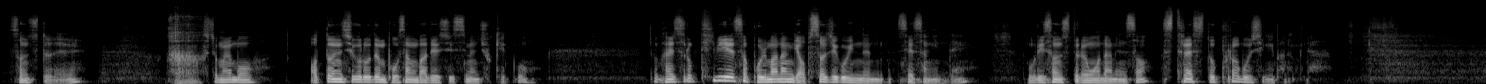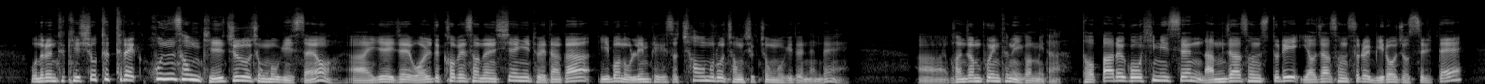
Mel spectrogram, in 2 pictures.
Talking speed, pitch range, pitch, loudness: 320 characters per minute, 105-160 Hz, 120 Hz, -22 LUFS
